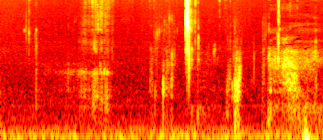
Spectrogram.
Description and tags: Recording of me taking a sip of a drink. Yum.
Sip, drink, human, liquid, male, slurp, soda, water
